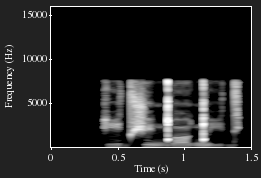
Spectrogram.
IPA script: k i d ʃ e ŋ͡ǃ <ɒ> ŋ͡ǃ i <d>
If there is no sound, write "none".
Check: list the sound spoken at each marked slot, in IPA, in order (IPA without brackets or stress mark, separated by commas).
ɒ, d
